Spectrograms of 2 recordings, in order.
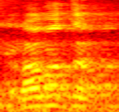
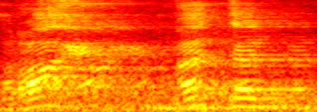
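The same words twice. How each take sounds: First: The word is said quickly without holding. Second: The word is said slowly with held sounds. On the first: The speaker calls it wrong. "जल्दी नहीं, रहमतन नहीं" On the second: The speaker calls it right. "मैंने कहा ठहराओ"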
